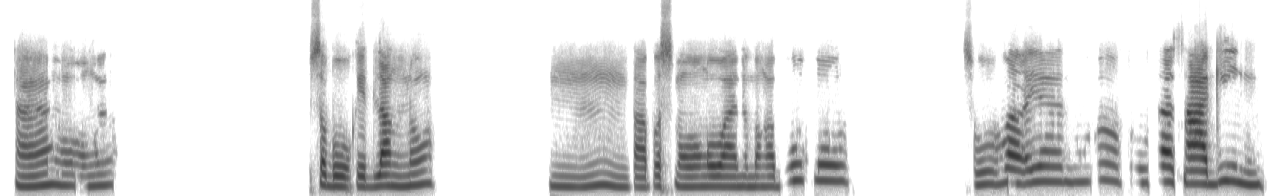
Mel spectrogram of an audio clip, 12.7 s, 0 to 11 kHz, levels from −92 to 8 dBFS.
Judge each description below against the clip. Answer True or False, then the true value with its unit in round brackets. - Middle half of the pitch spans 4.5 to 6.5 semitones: True (5.1 semitones)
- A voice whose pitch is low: False (190 Hz)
